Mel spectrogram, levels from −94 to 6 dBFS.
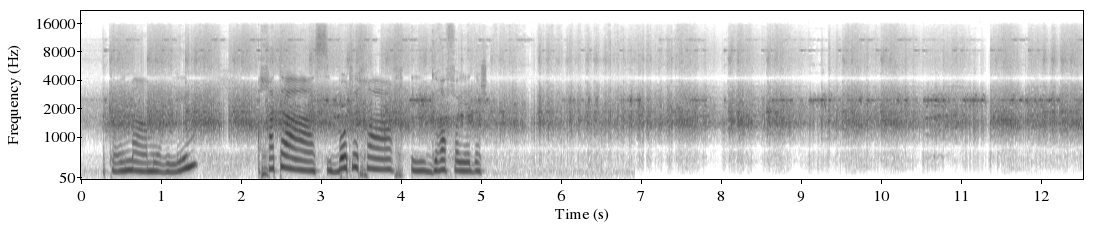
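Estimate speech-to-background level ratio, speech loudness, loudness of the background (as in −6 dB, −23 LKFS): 4.0 dB, −27.0 LKFS, −31.0 LKFS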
